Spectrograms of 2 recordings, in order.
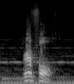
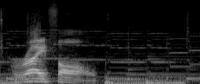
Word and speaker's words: Riffle: Riffle. Hey, you private second class. My name is pronounced rifall.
